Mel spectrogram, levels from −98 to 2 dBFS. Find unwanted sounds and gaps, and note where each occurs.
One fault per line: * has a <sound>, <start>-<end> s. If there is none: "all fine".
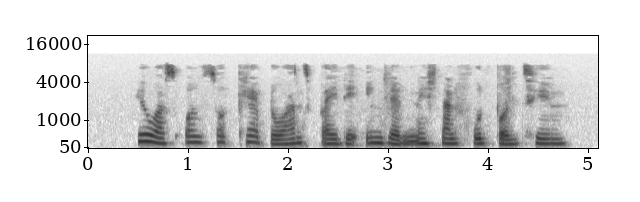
all fine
